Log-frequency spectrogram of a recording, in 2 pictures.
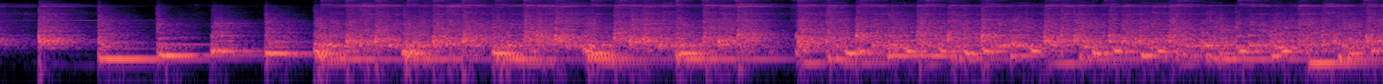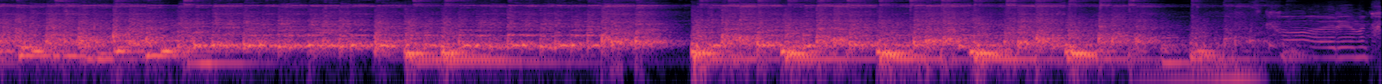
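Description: A qasidah group's rebana frame drums and jingle tambourines played together in a fast, busy rhythm over a stepping melody line. The playing drops out briefly about five seconds in and again near fourteen seconds, and fades near the end.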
